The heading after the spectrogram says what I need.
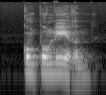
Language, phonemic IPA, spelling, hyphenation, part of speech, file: Dutch, /kɔmpoːˈneːrə(n)/, componeren, com‧po‧ne‧ren, verb, Nl-componeren.ogg
- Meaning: to compose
